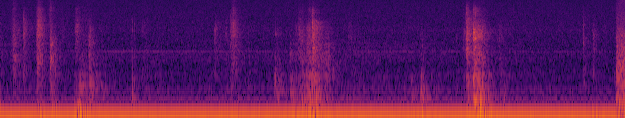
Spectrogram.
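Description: A door is handled and shut, giving a few scattered clunks and knocks, faint and sharp, over a steady low hum.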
